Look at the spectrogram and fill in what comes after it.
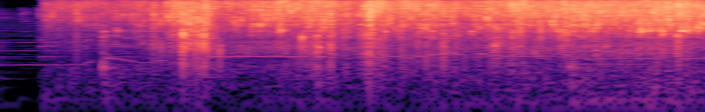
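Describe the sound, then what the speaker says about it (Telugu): Cumin seeds and curry leaves hit hot oil, the sizzle bursting up sharply after a brief quiet start and then holding as a loud, crackling hiss with spits and pops, close up and without talk. "చూడు నూనె కాగిందా ఇక జీలకర్ర ఇక కరివేపాకు"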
